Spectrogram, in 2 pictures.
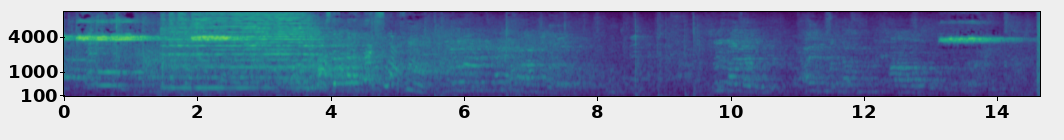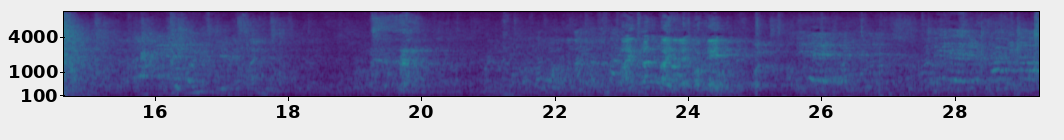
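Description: A ball bounces repeatedly.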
